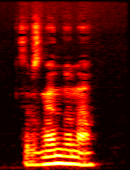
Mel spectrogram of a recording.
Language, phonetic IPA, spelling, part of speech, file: Polish, [zɛ‿ˈvzɡlɛ̃ndu ˈna], ze względu na, prepositional phrase, LL-Q809 (pol)-ze względu na.wav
